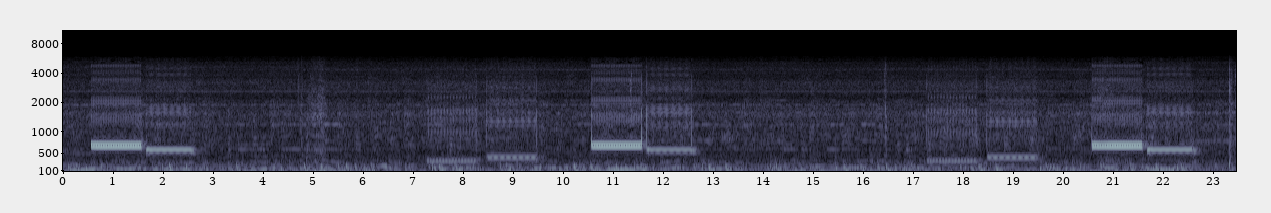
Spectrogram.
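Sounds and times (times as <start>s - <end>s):
background music: 0.0s - 23.4s
phone tones: 0.6s - 2.8s, 7.3s - 9.6s, 10.6s - 12.8s, 17.2s - 19.7s, 20.5s - 22.8s.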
